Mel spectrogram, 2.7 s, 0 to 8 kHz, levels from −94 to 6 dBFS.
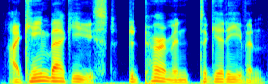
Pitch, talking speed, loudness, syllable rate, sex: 95 Hz, 180 wpm, -21 LUFS, 5.1 syllables/s, male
